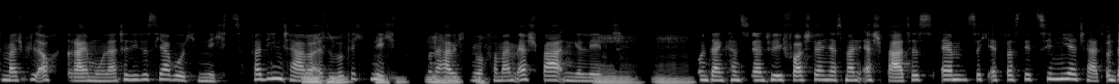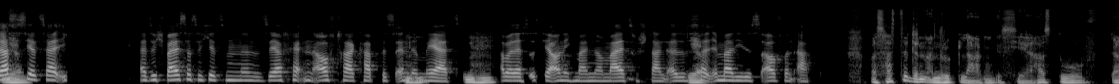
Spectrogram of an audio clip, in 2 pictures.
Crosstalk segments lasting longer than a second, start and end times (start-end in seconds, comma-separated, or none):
3.0-4.9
